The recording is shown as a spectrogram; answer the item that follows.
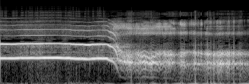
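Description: A person screaming: one long, high, steady scream that drops lower and turns ragged about a second in.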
